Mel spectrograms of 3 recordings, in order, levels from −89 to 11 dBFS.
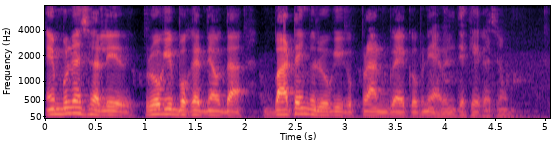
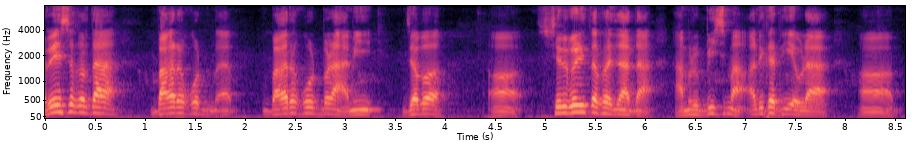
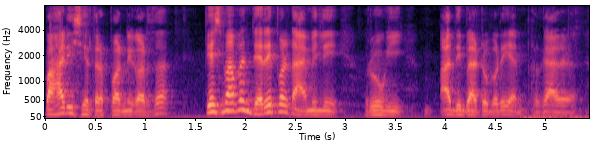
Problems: none marked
